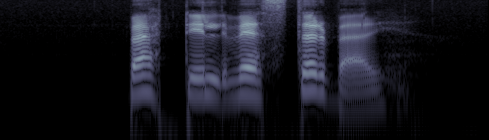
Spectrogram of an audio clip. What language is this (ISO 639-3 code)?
swe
